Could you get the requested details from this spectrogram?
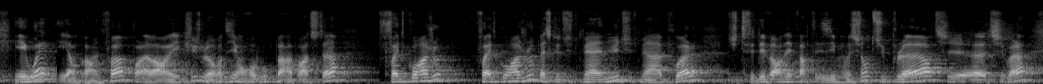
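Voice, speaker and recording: Amid noticeable background noise and audible room echo, a man with medium pitch talks at a very fast pace in an energetic tone with very wide pitch swings. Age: 40s. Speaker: father and speaker on fathers' mental health. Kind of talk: podcast interview.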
